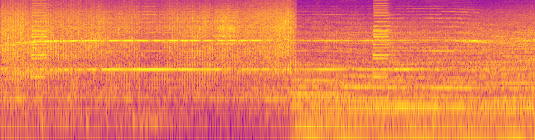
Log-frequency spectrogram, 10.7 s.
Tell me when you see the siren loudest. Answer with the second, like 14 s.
3 s.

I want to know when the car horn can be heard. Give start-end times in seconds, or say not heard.
0.6-1.1, 7.4-7.9.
